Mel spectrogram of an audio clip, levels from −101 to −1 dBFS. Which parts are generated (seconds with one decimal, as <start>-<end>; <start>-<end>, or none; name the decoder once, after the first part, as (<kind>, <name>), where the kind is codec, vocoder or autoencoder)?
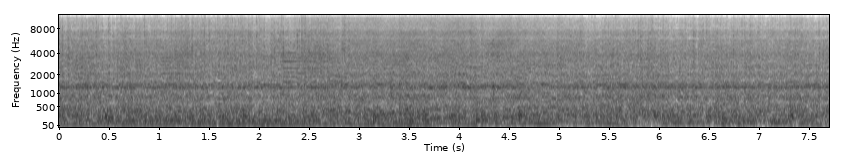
2.7-5.1 (codec, SNAC)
